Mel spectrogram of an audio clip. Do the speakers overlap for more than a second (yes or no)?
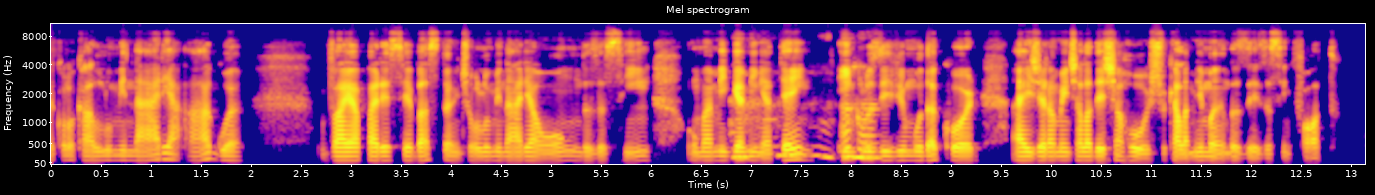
yes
